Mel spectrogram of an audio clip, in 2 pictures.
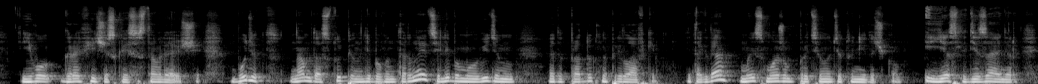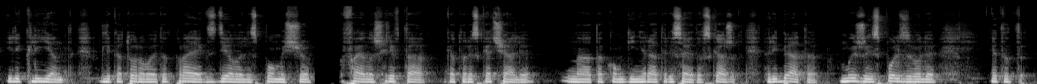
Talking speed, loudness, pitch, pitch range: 140 wpm, -17 LUFS, 125 Hz, 120-135 Hz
